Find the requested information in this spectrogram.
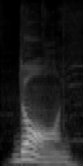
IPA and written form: dɔːn (dawn)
